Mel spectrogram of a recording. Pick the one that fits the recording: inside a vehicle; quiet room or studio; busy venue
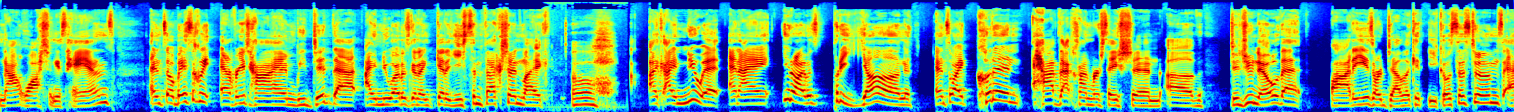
quiet room or studio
